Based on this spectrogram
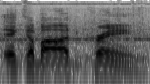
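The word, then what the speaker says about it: Icabad Crane: But even though it's got the A in there, it's pronounced Kabad Crane.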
